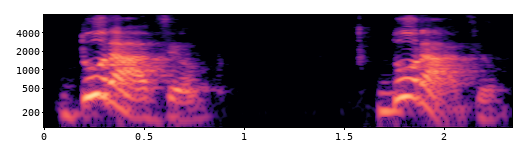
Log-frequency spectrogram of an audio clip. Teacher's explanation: já constatamos a posição da tônica durável é paroxítona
